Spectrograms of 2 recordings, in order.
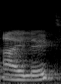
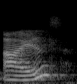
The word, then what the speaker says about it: IELTS: बहुत सारे बच्चे इसे आईलेट्स बोलते हैं पंजाब में. अगर आप आईलेट्स बोल रहे हो तो इसकी स्पेलिंग क्या होनी चाहिए? ILETS. इट्स नॉट आईलेट्स, इट्स आइल्स.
